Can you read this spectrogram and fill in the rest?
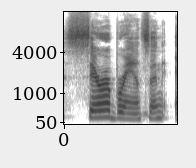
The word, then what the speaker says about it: Sarah Branson: My name, Sarah Branson, S-A-R-A-H.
